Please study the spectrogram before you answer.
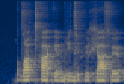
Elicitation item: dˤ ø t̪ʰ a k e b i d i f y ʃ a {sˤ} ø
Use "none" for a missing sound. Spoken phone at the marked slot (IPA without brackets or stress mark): s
